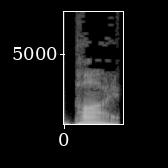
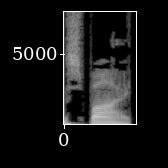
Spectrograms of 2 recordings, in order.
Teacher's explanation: Initial voiceless stops, like the p in pie, are aspirated, with a palpable puff of air upon release, whereas a stop after an s, as in spy, is tenuis (unaspirated).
